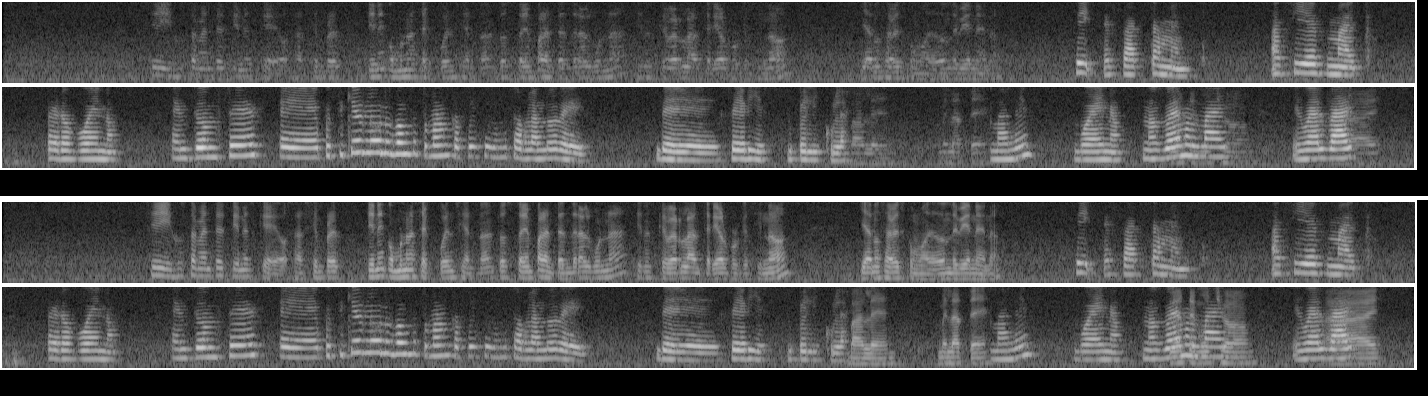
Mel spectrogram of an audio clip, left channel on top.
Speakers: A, on the right (about 35°); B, on the left (about 75°).
A: sí, justamente tienes que, o sea, siempre tienen como una secuencia, ¿no? Entonces también para entender alguna tienes que ver la anterior, porque si no, ya no sabes como de dónde viene, ¿no?
B: Sí, exactamente. Así es, Mike.
A: Bueno.
B: Pero bueno, entonces, eh, pues si quieres, luego nos vamos a tomar un café y seguimos hablando de, de series y películas.
A: Vale, me late.
B: ¿Vale? Bueno, nos
A: Cuídate
B: vemos,
A: mucho.
B: Mike. Igual,
A: Bye.
B: bye.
